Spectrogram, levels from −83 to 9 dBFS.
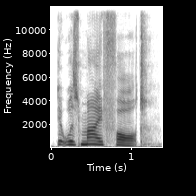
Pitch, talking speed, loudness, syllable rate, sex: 245 Hz, 170 wpm, -13 LUFS, 3.7 syllables/s, female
